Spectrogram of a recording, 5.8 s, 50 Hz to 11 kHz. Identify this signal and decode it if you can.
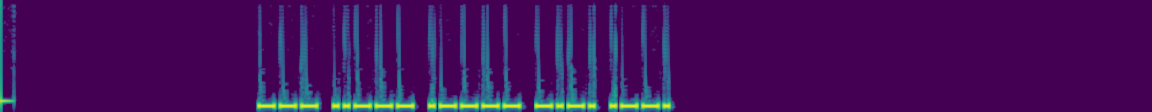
Morse code, heard as a keyed tone, about 44 wpm, 700 Hz. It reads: O21CP
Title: Code Groups - 5 Letter:Numbers - 45wpm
